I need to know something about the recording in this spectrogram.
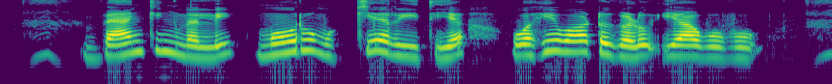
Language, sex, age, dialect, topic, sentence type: Kannada, female, 31-35, Mysore Kannada, banking, question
